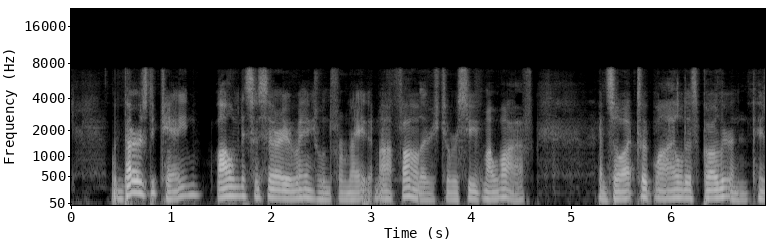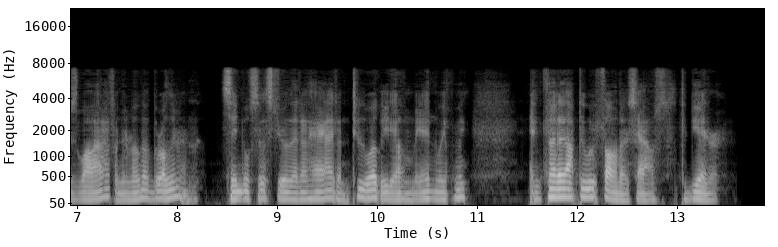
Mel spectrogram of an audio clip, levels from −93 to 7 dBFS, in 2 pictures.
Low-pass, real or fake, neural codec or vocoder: 7.2 kHz; fake; codec, 16 kHz in and 24 kHz out, 0.6 kbps, FireRedTTS-2 codec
